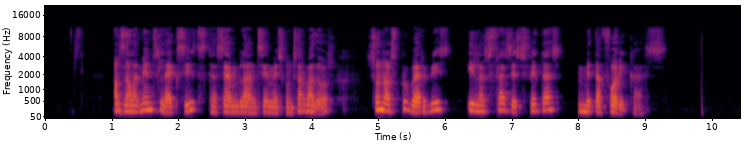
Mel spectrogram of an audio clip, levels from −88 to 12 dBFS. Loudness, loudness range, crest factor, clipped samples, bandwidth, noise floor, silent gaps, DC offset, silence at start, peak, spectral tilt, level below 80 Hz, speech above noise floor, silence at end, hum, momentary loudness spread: -30 LUFS; 3 LU; 20 dB; under 0.1%; 11.5 kHz; -78 dBFS; none; under 0.1%; 1.05 s; -10 dBFS; -5 dB/octave; -82 dBFS; 49 dB; 1.15 s; none; 11 LU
